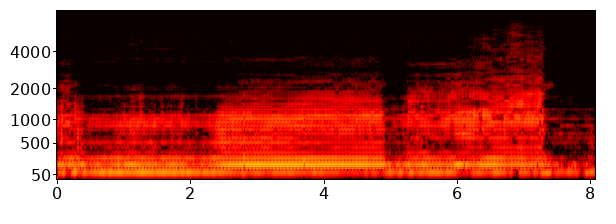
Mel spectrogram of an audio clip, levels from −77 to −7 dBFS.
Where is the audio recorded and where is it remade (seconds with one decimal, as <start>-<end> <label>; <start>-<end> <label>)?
0.0-8.1 remade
